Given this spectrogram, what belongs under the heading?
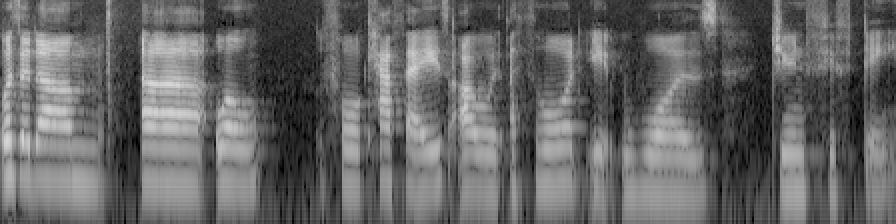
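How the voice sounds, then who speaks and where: A woman speaks very slowly at a medium pitch, in a monotone, flat delivery. The recording is very clean, with a silent background. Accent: Australian. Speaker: youth political activist. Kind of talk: casual chat. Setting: studio.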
